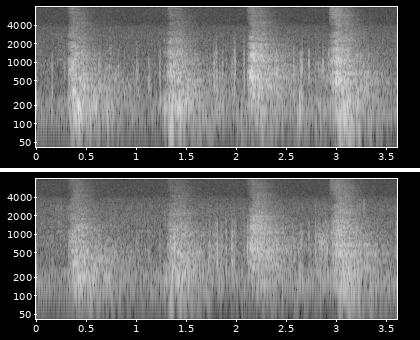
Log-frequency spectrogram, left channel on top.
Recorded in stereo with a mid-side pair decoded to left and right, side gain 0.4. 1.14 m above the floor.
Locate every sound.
0.3 s footsteps: 45° left, 4.5 m; by 3.2 s 40° left, 3.5 m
